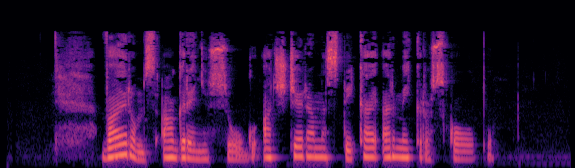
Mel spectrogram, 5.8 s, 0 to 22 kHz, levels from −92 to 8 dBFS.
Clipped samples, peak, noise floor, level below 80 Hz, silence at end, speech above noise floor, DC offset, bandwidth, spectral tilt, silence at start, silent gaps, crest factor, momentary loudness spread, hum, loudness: under 0.1%; -6 dBFS; -68 dBFS; -72 dBFS; 0.8 s; 42 dB; under 0.1%; 11.5 kHz; -3.5 dB/octave; 0.55 s; none; 20 dB; 16 LU; none; -25 LUFS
